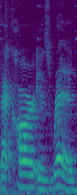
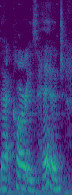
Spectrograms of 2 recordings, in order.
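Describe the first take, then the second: First: The last word has an English R sound. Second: The last word starts with a Portuguese H-like sound. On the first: The speaker calls it right. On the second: The speaker calls it wrong.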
